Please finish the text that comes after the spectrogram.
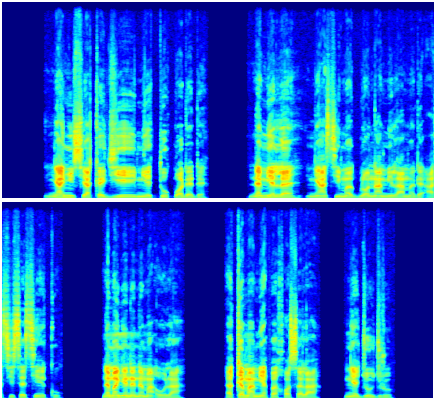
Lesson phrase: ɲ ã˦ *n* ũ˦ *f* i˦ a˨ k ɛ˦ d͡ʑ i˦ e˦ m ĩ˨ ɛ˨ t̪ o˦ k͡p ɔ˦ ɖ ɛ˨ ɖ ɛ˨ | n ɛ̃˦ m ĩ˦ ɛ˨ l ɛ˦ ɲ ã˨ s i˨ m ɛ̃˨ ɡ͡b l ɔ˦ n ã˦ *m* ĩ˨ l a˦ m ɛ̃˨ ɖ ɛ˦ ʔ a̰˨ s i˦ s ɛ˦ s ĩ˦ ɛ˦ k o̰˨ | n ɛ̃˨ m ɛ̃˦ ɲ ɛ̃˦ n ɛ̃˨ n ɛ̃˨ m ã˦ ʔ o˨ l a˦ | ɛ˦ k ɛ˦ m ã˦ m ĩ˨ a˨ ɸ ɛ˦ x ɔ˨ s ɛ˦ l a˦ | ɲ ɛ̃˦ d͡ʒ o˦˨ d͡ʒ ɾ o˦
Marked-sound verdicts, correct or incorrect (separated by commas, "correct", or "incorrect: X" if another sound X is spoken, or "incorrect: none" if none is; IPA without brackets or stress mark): incorrect: ɲ, incorrect: s, correct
